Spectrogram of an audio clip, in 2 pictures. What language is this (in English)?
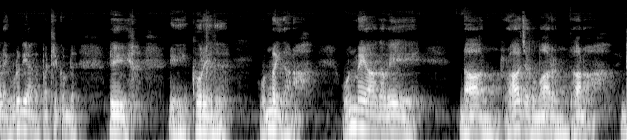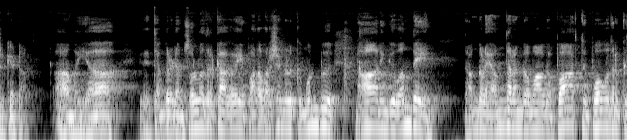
Tamil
